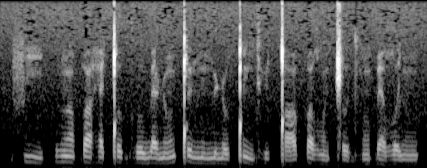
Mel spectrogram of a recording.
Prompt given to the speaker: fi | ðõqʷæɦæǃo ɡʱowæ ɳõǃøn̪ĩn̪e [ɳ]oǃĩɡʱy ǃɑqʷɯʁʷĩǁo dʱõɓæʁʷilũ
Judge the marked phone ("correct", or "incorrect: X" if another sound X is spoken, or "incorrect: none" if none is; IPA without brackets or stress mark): correct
